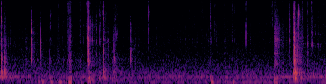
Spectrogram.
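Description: A utility knife blade scrapes and shaves thin slices off a solid, palm-sized, translucent green rectangular glycerin soap bar. Quiet, sparse, crisp ticks and short scratchy scrapes come through with bright edges, over a faint, steady low hum.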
